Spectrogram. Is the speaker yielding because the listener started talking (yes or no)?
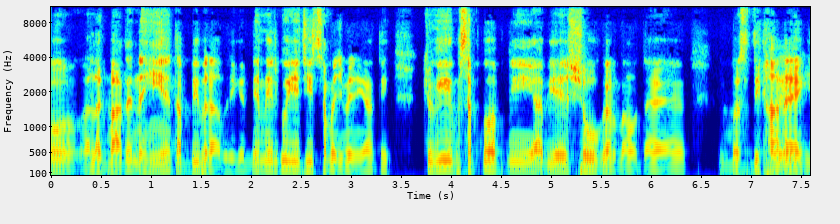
no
